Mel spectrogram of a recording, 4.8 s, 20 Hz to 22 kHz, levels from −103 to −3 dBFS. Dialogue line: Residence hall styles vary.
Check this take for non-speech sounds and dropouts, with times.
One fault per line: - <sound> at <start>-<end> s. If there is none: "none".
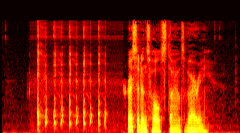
- cough at 0.7-2.3 s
